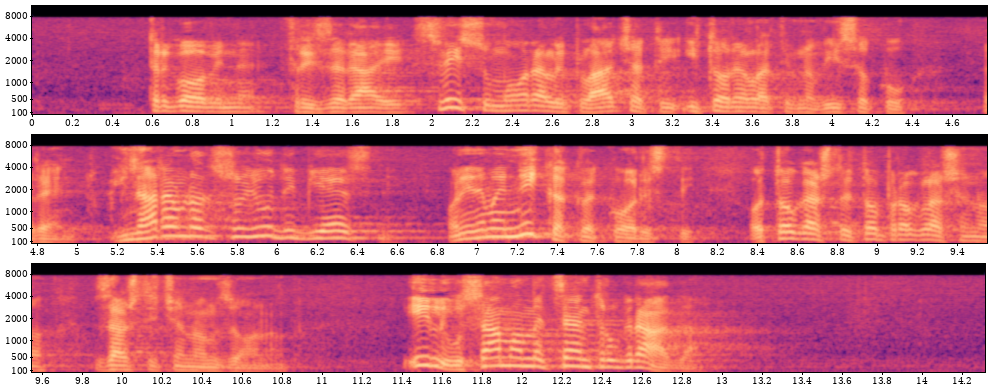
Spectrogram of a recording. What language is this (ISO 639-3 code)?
hrv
